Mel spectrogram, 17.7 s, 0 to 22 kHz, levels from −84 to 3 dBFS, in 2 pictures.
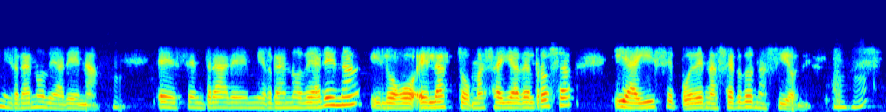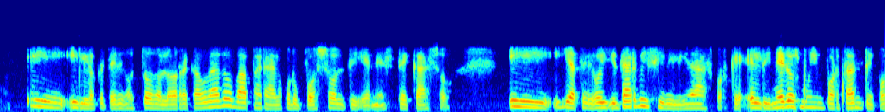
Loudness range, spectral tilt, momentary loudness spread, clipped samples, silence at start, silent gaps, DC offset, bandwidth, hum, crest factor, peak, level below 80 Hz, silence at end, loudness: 7 LU; -8 dB/octave; 13 LU; under 0.1%; 0 s; none; under 0.1%; 4.3 kHz; none; 20 dB; -2 dBFS; -64 dBFS; 0 s; -23 LUFS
